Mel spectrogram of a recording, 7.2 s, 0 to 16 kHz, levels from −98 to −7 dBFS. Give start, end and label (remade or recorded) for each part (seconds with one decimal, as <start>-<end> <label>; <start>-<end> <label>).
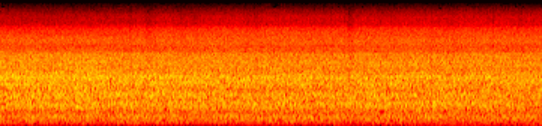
0.0-2.6 recorded; 2.6-4.5 remade; 4.5-5.1 recorded; 5.1-6.1 remade; 6.1-7.2 recorded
